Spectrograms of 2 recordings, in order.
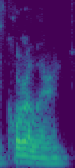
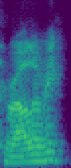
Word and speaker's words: corollary: SCH next the sorry you pronounced it correctly it's corollary okay great I was you could tell my hesitation I'm glad I got it right it's not corer no I've been saying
